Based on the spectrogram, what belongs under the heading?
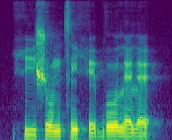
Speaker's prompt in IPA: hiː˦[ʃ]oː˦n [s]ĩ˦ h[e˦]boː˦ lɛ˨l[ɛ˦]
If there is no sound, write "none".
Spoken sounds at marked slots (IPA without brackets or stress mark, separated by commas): ʃ, t͡s, e˨, ɛ˨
